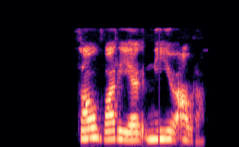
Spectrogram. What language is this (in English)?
Icelandic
